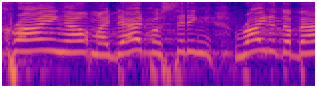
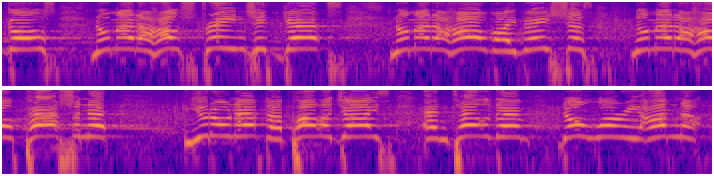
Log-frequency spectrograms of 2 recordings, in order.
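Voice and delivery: loud, high, driving sermon delivery; full-force preaching; 5 semitones higher, 9 dB louder than usual. Real, not acted. Preacher urging congregation to stop apologizing, full-force preaching. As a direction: exhort the church with full voice.

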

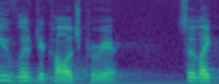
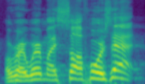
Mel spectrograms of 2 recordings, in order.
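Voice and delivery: loud call across the room; calling from far away; 4 semitones higher, 16 dB louder than usual. Real, not acted. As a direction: shout it out to the crowd. Calling out to the crowd.

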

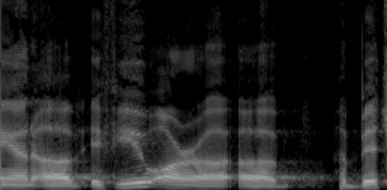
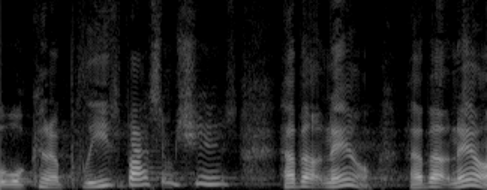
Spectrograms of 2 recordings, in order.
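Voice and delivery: meek, higher-pitched begging; mock pleading; 5 semitones higher than usual. Spouse begging a jerk for shoes, mock pleading. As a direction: keep asking hopefully in a raised pitch.

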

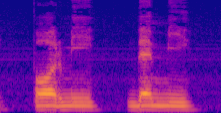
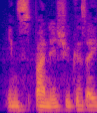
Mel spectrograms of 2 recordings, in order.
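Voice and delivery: normal talking voice

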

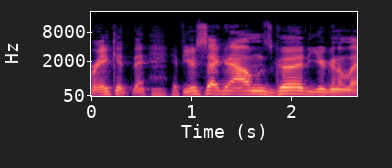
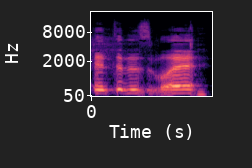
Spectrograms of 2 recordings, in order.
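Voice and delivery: laughing; 6 semitones higher than usual. Real, not acted. Finishing the joke through laughter.

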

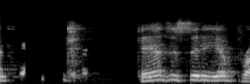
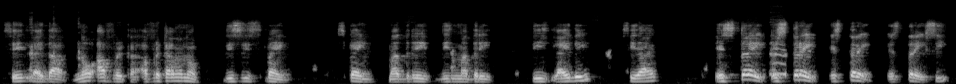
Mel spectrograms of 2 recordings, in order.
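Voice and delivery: Dominican accent impression. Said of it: "you sound just like one of them".

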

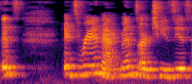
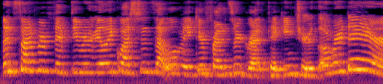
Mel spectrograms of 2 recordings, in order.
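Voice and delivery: segment announcer; 5 semitones higher than usual. Acted. Segment intro read.

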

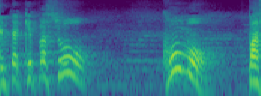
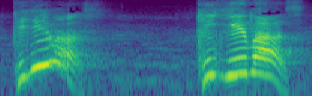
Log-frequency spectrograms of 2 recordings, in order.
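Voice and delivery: curious question; 5 semitones higher, slower than usual. Retold or imitated. Asking the pilgrim.

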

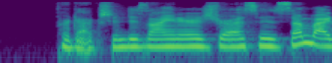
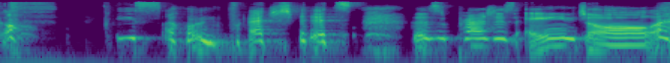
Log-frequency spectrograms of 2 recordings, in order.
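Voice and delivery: high cooing over a sweetheart; high doting coo; 10 semitones higher than usual. Retold or imitated. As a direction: gush like he's a baby. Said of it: "And I was like".

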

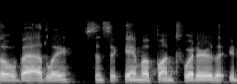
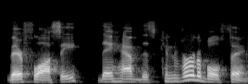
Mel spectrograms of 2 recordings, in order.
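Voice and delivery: usual speaking voice

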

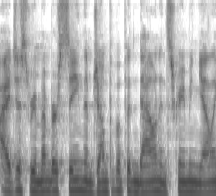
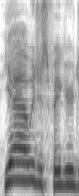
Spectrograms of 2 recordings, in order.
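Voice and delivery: high, louder mock parent; 11 semitones higher, 5 dB louder than usual. Parents telling their daughter why, high and bright. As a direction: play the cheerful parent. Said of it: "And they're like".

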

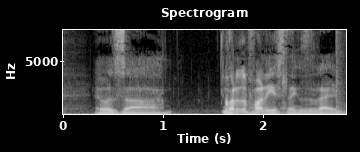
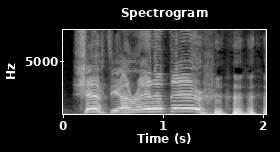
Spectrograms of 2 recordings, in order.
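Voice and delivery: high, loud, slow call up the mountain; 6 dB louder, slower than usual. Retold or imitated. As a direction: shout up to the tent. Calling up the mountain.

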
